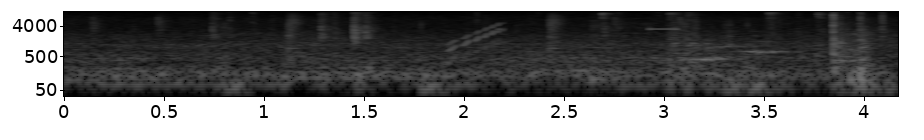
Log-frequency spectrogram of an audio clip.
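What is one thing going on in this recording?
Keypad buttons beep.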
